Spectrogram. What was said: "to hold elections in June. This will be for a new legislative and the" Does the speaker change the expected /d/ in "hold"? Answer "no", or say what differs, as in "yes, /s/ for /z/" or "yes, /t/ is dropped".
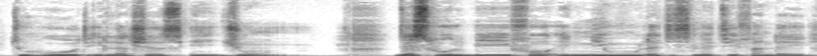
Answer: no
